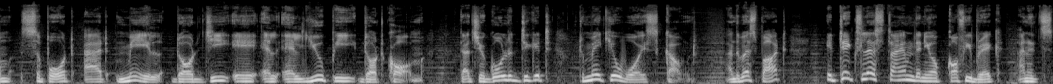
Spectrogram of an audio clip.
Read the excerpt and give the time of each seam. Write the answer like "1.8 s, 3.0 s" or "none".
none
